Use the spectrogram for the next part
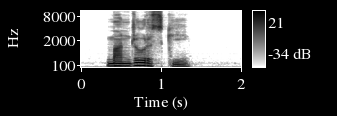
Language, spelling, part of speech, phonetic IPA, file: Polish, mandżurski, adjective / noun, [mãn͇ˈd͡ʒursʲci], Pl-mandżurski.ogg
